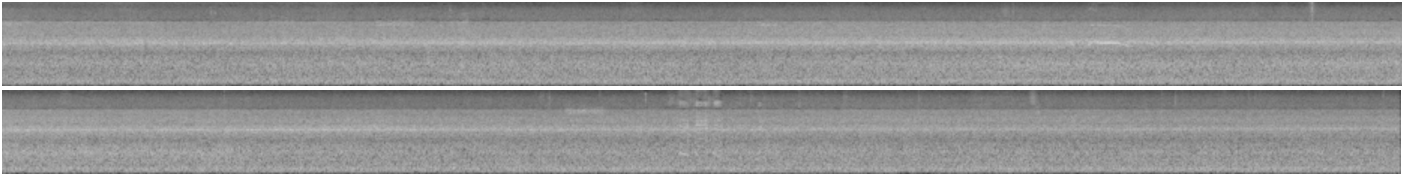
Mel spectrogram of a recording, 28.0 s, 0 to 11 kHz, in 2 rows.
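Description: Steady running noise of an N700-series Shinkansen heard inside the passenger cabin, with the train in a tunnel, plus a faint steady high whine.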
